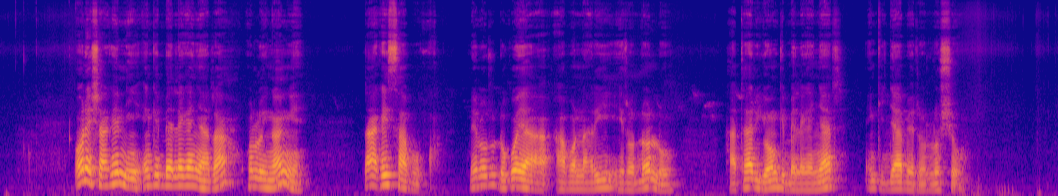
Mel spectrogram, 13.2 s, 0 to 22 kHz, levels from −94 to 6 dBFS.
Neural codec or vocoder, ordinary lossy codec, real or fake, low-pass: none; none; real; none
